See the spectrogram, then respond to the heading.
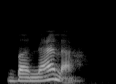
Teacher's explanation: banana has three vowels but not every vowel is schwa only the first vowel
